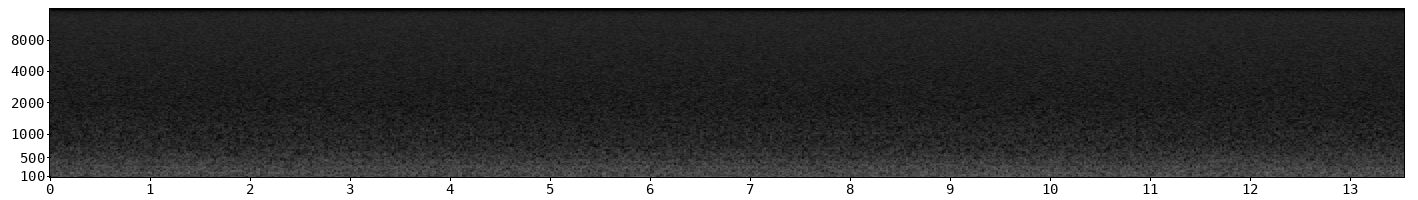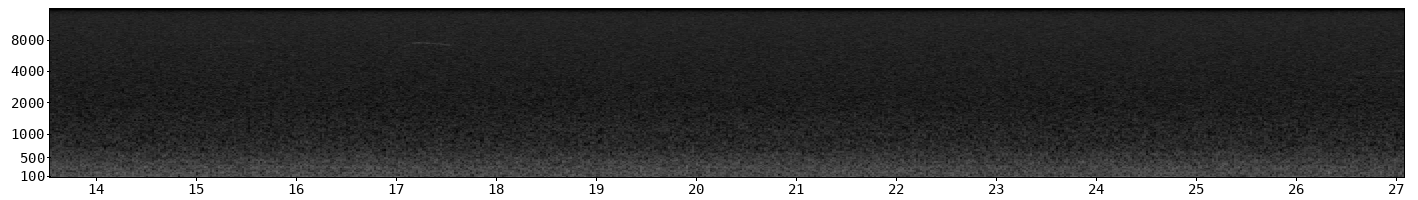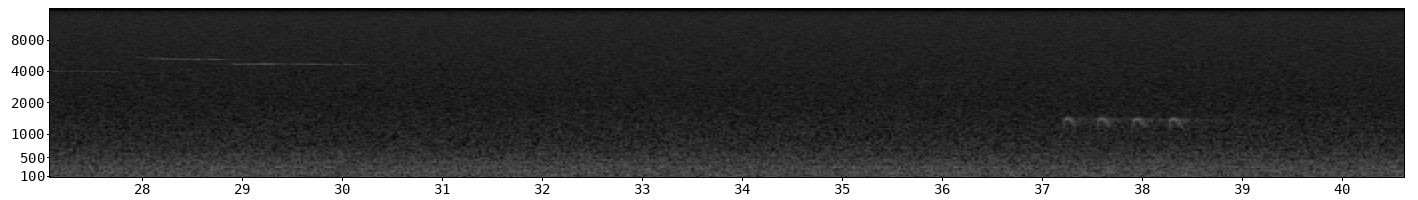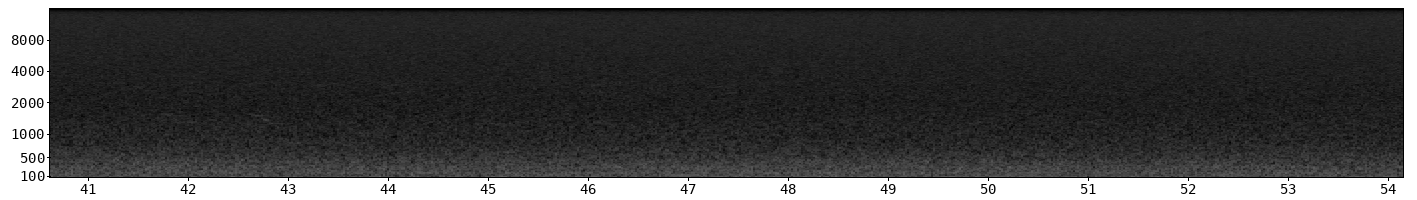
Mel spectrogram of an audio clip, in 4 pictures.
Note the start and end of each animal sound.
[16.95, 17.67] Cedar Waxwing (Bombycilla cedrorum)
[26.85, 30.33] White-throated Sparrow (Zonotrichia albicollis)
[37.06, 38.49] American Crow (Corvus brachyrhynchos)

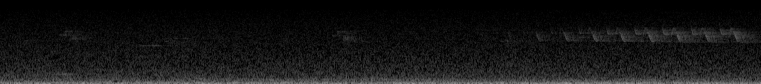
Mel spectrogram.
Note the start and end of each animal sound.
[0.49, 0.83] Yellow-bellied Flycatcher (Empidonax flaviventris)
[1.23, 2.03] Hermit Thrush (Catharus guttatus)
[3.31, 3.60] Yellow-bellied Flycatcher (Empidonax flaviventris)
[5.21, 7.61] Ovenbird (Seiurus aurocapilla)

